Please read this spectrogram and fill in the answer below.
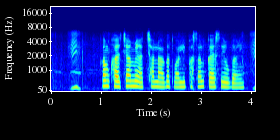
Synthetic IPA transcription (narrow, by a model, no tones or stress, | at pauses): kəmkʰəɾt͡ʃamẽətːʃʰalaːɡət̪ʋaːlipʰəsəlkɛːseʊɡaːĩː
